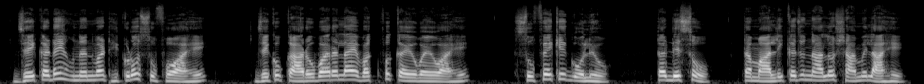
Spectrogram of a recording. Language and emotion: Sindhi, neutral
